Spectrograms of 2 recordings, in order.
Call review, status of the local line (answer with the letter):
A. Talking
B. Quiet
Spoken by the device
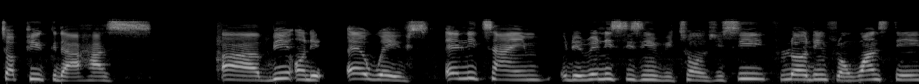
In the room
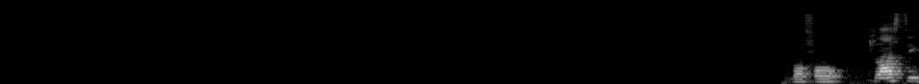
A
